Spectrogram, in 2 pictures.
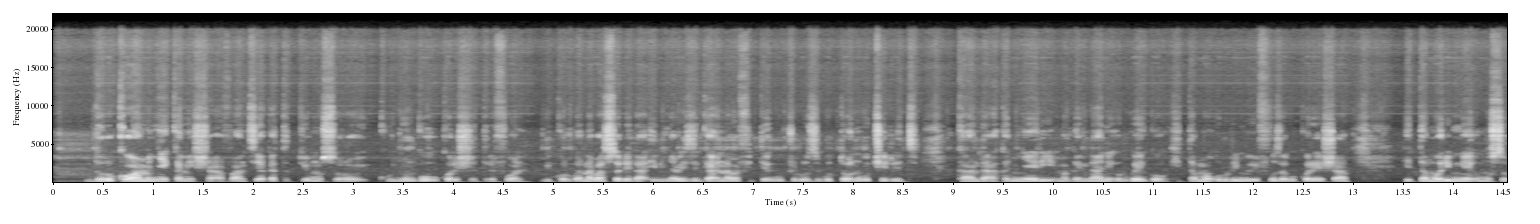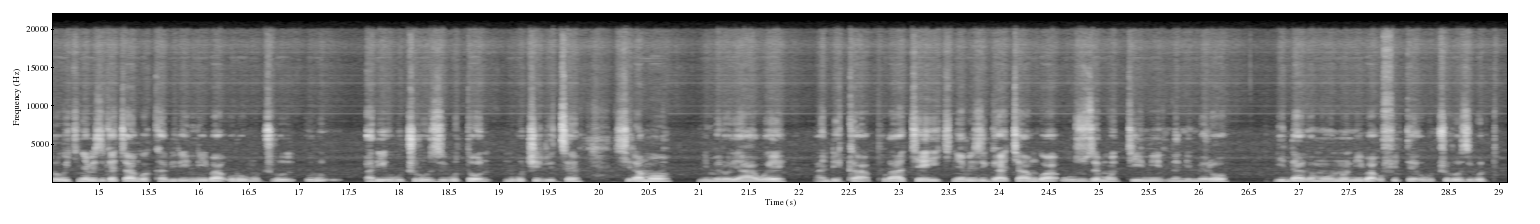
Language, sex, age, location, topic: Kinyarwanda, male, 25-35, Kigali, government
